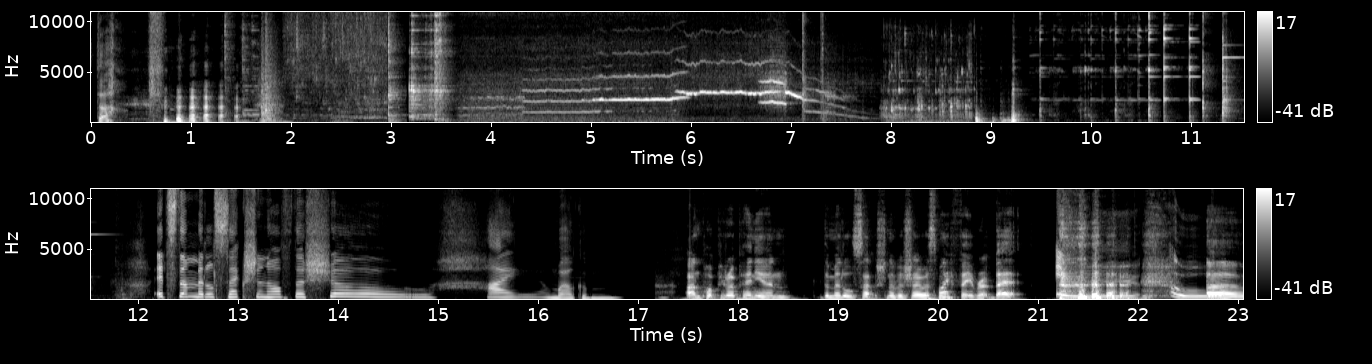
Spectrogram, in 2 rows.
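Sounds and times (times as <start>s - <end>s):
speech: 0.0s - 1.6s, 12.4s - 14.8s, 15.5s - 16.9s, 17.5s - 23.0s
laughter: 0.6s - 1.9s, 21.2s - 22.4s
kettle: 1.4s - 11.6s.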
